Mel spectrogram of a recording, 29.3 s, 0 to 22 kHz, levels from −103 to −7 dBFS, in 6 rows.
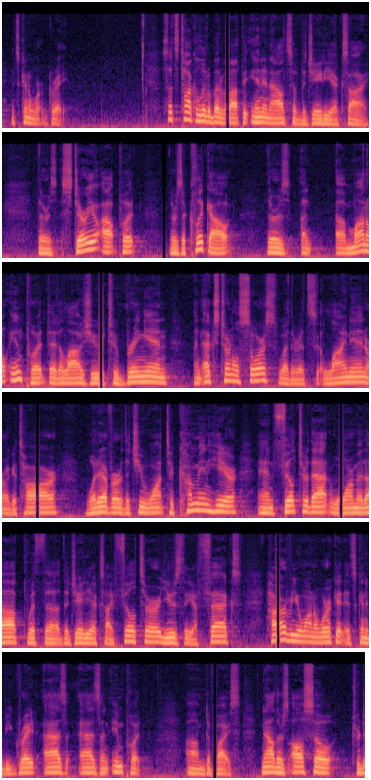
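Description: Short, hard-edged holes of silence, each 50 ms long, break the sound at 2.99–3.04 s, 7.04–7.09 s, 11.09–11.14 s, 15.14–15.19 s, 19.19–19.24 s, 23.24–23.29 s and 27.29–27.34 s. This is a gap between chunks. The audio was delivered in 4-second chunks, and 50 ms of silence was inserted at each join. No material is missing, but the flow stops abruptly at every boundary, at a steady rhythm.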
